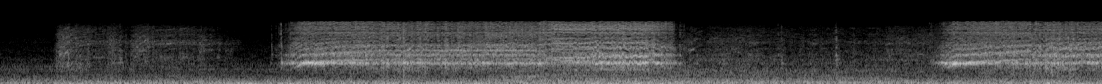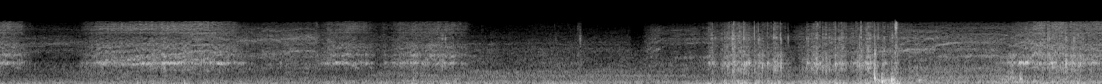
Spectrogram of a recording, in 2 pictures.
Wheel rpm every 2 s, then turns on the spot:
0, 50, 160, 70, 10, 100, 90, 40, 10, 30, 40.
6-8 14-20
